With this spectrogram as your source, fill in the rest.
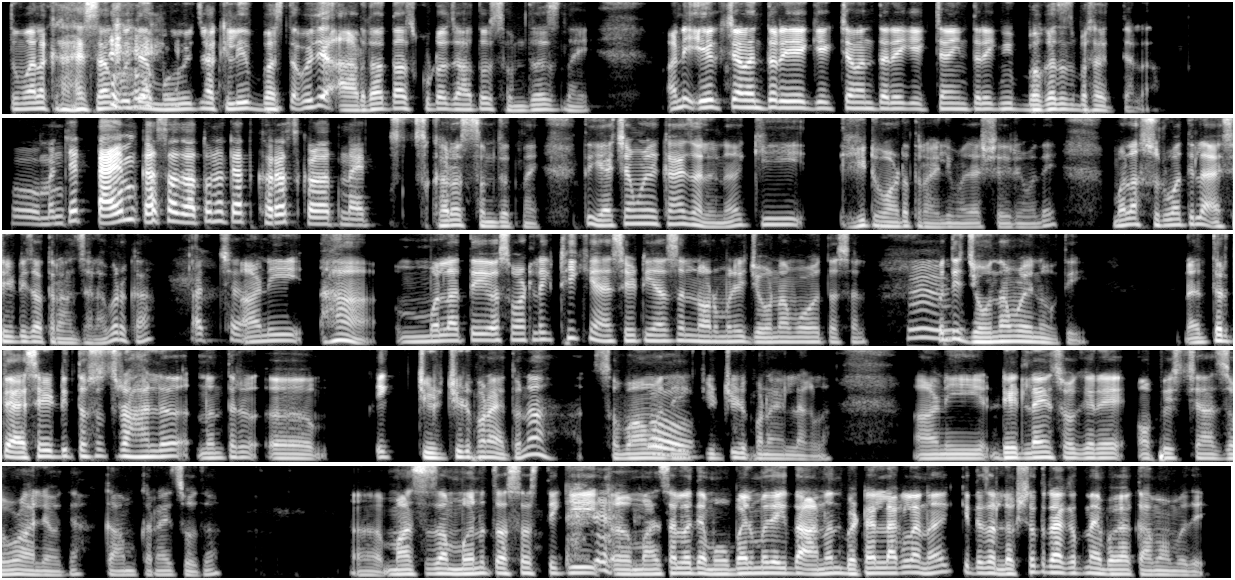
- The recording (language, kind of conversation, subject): Marathi, podcast, झोपेच्या चांगल्या सवयी तुम्ही कशा रुजवल्या?
- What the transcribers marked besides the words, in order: laughing while speaking: "तुम्हाला काय सांगू त्या मूव्हीचा क्लिप बसता"; laugh; in English: "मूव्हीचा क्लिप"; other background noise; tapping; in English: "हीट"; in English: "एसिडिटीचा"; in English: "एसिडिटी"; in English: "नॉर्मली"; in English: "एसिडिटी"; in English: "डेडलाईन्स"; horn; chuckle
